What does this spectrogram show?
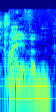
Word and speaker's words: Strathaven: He's correcting your Scottish. Straven.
